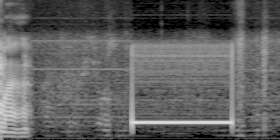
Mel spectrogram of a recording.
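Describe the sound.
A single steady ringback tone from an outgoing phone call, mid-pitched, loud and lasting about one second, after a brief burst of voice at the start.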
